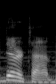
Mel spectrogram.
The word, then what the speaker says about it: DNR-Time: Uncle Harry's Dinner Time, DNR-Time, pronounced dinner.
